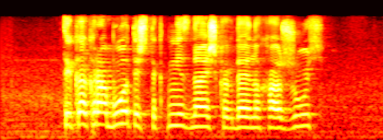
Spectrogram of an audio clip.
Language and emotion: Russian, angry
